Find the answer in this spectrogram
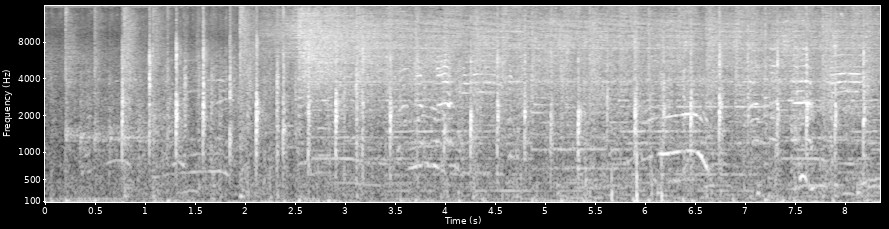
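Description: Footsteps of a pack of runners on a dirt road, many quick irregular steps, with voices and calls from the people around, under background music.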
